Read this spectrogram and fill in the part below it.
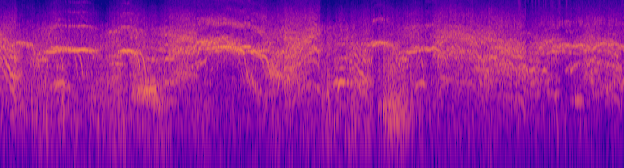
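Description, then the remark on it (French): Bird cries from Hitchcock's film The Birds: a dense, continuous chorus of shrill, electronic-sounding screeches, many overlapping cries swooping up and down in pitch, loud and unbroken for the whole stretch with no speech. “Ce ne sont pas des cris de bébés. Non, c'est des cris d'oiseaux.”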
